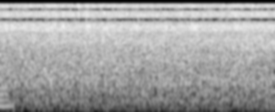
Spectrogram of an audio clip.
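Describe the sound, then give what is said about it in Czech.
A mountain stream in the mountains rushes steadily, a dense, continuous hiss of flowing water with no pauses and no voices. “je to tady ten nádherný potok horský.”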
